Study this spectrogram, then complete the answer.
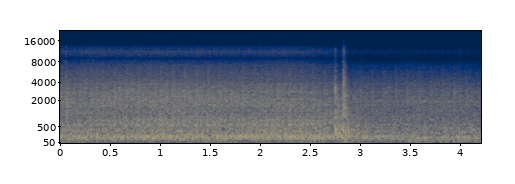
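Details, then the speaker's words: Old Ford F150 4.6 V8 at first start, idling roughly and misfiring with a light uneven metallic rattle about four times a second; oil bottles in bed suggest oil-system trouble, source not pinned down. "yeah it's started hang on here let's take again here okay so we're kind of misfiring a little bit and it's rattling a little bit it's not the greatest"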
